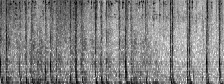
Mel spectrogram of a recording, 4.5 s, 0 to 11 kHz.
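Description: Roach, the horse in The Witcher 3, gallops with rapid, sharp hoof clip-clops in a quick uneven rhythm, loud and close, with the beat continuing throughout.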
